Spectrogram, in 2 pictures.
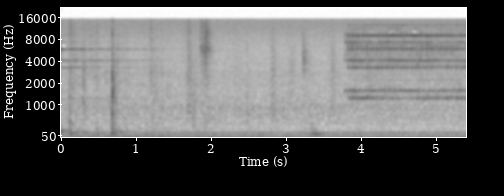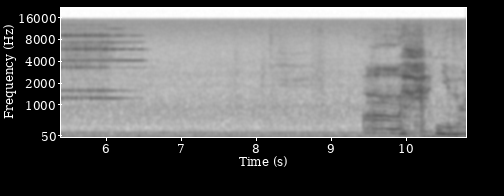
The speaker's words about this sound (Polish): Ach, kurczę, telefon mi dzwoni.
